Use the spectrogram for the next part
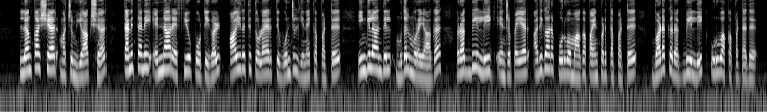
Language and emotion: Tamil, neutral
